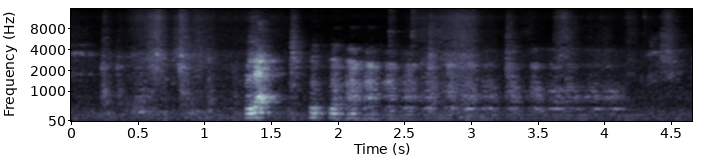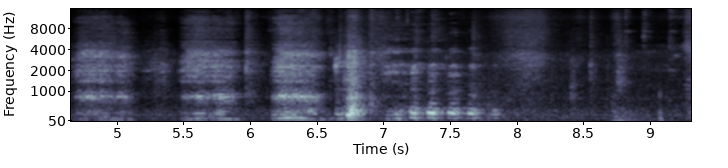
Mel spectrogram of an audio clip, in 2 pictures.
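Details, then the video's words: Siamese cats wrestling noisily indoors at home in the Philippines: harsh, overlapping yowls and growls with wavering tonal cries rising and falling, bursts of scuffling noise between them, and a human voice faintly in the background. "Noisy wrestling ng Siamese cats!"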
